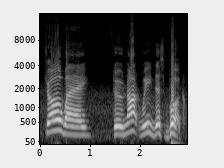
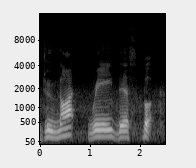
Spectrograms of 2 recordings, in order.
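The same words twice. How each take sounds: First: Louder, slow, wide-eyed reading; alarmed repeat. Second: Slow, word by word; slow reading-out. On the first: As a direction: repeat the warning louder and slowly. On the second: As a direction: spell out the warning slowly, word by word. Slowly reading out magic words. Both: Acted.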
